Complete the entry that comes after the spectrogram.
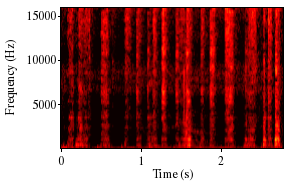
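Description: A marker squeaks and scratches across a classroom writing surface in short, quiet strokes, with no voices.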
